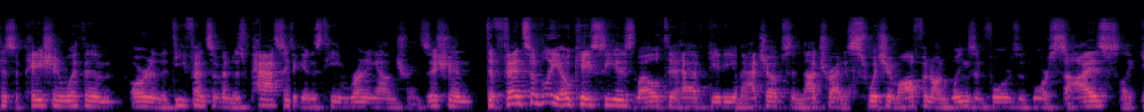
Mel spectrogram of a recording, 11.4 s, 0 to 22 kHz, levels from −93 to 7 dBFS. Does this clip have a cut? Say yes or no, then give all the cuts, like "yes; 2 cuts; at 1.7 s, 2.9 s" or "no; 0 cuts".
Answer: yes; 6 cuts; at 1.2 s, 2.5 s, 2.9 s, 4.8 s, 6.3 s, 7.4 s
